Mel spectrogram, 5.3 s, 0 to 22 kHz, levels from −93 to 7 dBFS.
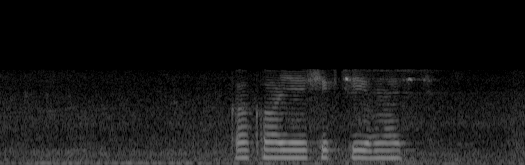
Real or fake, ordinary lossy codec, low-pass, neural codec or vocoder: real; AAC, 16 kbps; 7.2 kHz; none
